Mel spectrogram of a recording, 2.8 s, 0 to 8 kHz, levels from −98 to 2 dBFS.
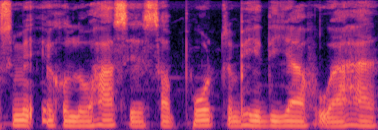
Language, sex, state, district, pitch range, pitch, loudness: Hindi, male, Jharkhand, Palamu, 105-120 Hz, 110 Hz, -20 LUFS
